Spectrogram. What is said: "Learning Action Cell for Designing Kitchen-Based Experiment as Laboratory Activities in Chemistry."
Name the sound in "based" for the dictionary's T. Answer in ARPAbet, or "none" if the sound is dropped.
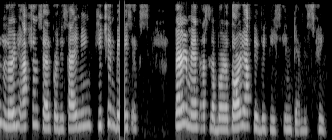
none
